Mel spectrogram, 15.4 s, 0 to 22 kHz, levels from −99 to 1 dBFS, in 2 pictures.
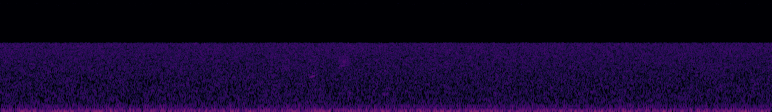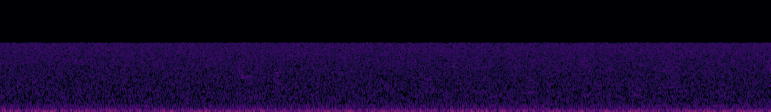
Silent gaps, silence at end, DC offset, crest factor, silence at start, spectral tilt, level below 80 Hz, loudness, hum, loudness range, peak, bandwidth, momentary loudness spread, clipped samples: none; 0 s; under 0.1%; 12 dB; 0 s; -3.5 dB/octave; -76 dBFS; -67 LUFS; 50 Hz at -80 dBFS; 0 LU; -56 dBFS; over 20 kHz; 1 LU; under 0.1%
